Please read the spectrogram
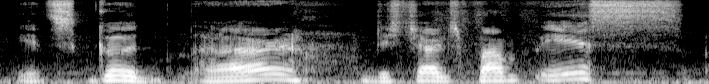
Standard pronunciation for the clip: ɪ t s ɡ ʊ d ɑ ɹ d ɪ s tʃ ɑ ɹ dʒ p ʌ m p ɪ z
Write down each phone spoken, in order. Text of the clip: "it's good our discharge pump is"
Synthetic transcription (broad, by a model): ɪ t s ɡ ʊ d ɑ ɹ d ɪ s tʃ ɑ ɹ dʒ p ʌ m p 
